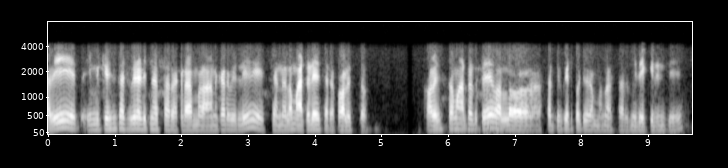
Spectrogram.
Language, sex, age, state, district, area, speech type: Telugu, male, 18-30, Andhra Pradesh, Kakinada, rural, conversation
